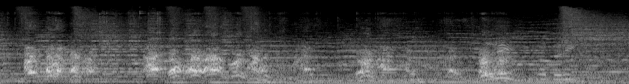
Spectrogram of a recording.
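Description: Dobermans barking and snarling in a scuffle, in about five short, irregular bursts, the loudest group about one and a half to two and a half seconds in.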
